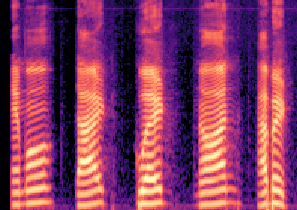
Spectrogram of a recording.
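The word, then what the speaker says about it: nemo dat quod non habet: तुमको अभी तक प्रोनाउंसिएशन नहीं समझा क्या उसका? नेमो, दैट, क्वेड, नॉन, हैबिट।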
